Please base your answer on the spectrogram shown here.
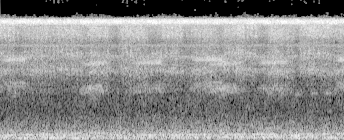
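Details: Male cicadas calling to attract females at dusk on a summer night in Georgia, USA: a dense, unbroken high hiss of many insects, with softer pulsing trills swelling and fading every second or two underneath.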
